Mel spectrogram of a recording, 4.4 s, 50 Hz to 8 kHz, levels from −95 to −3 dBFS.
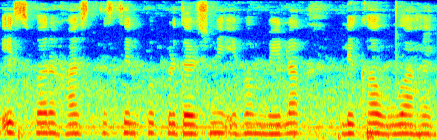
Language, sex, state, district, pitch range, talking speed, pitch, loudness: Hindi, female, Jharkhand, Sahebganj, 190-205 Hz, 150 wpm, 200 Hz, -17 LUFS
